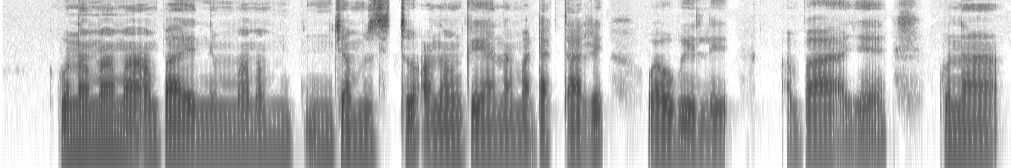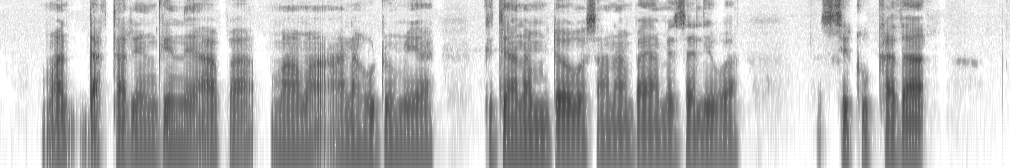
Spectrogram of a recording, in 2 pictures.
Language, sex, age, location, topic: Swahili, male, 25-35, Wajir, health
